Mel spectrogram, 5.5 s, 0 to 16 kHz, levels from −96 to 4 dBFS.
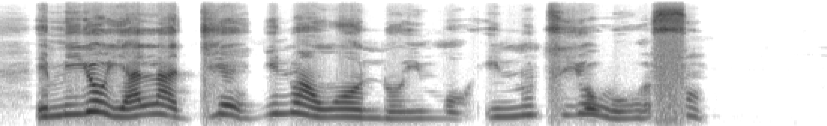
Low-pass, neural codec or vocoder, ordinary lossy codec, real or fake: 14.4 kHz; none; none; real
